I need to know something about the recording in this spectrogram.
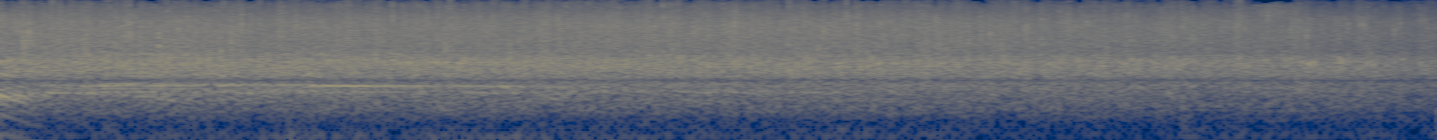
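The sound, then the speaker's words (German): Loud, sustained applause from a large audience for a Viennese debutante after a fiery Spanish paso doble, a dense wash of clapping that stays steady for several seconds and tapers only slightly toward the end. “Geben Sie sich einen riesigen Applaus, die Wiener Debütantin mit einem feurigen spanischen Paso Doble.”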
